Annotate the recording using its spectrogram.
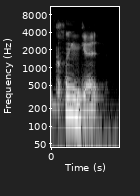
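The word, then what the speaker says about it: Tlingit: was a klingon indian pronouncing klinget proudly with the clicking of his tongue as is of saying clean kit he was built like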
